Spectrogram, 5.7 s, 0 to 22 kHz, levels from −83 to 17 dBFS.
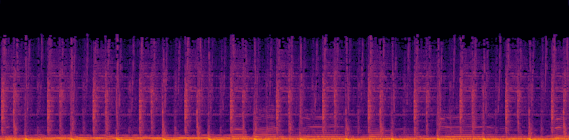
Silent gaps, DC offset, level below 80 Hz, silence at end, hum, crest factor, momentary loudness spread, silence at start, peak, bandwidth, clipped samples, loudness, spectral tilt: none; under 0.1%; -22 dBFS; 0 s; none; 14 dB; 1 LU; 0 s; -2 dBFS; 17 kHz; under 0.1%; -17 LUFS; -6 dB/octave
